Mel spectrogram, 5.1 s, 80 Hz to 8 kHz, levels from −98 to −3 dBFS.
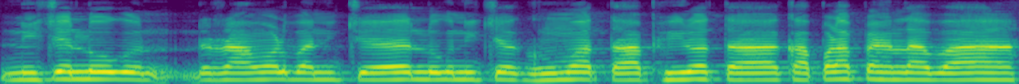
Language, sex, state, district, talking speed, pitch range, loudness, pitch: Bhojpuri, male, Bihar, Muzaffarpur, 140 wpm, 195-205 Hz, -14 LUFS, 200 Hz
